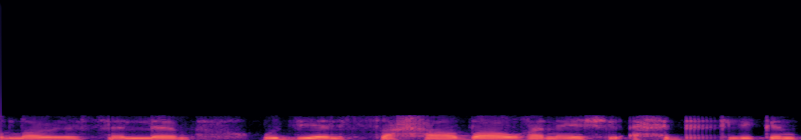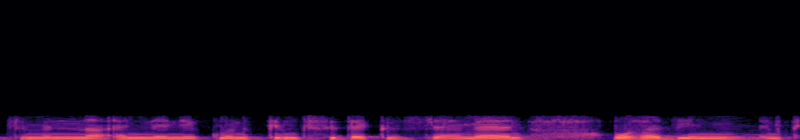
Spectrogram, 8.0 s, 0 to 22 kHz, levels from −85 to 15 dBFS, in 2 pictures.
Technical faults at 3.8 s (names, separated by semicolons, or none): GSM full-rate codec; lost GSM frames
